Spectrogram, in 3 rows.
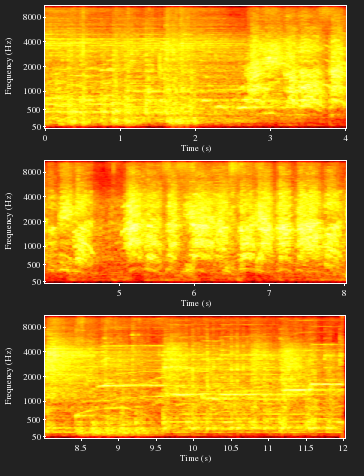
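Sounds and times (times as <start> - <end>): drumming: 0.0 - 12.0.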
